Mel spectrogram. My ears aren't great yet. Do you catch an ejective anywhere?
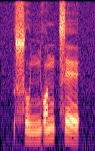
no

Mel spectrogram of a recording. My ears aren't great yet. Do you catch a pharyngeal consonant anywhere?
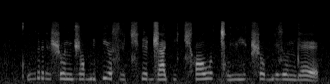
no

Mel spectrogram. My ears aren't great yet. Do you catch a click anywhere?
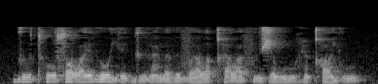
no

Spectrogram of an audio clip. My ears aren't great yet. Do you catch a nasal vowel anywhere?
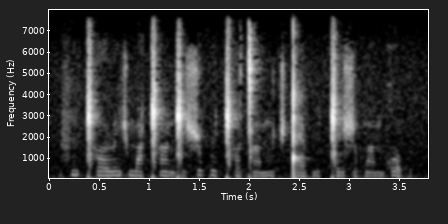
yes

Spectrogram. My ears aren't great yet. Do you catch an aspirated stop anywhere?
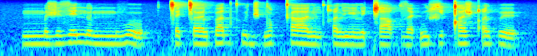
yes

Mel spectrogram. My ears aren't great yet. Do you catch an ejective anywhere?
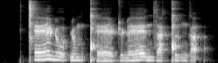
no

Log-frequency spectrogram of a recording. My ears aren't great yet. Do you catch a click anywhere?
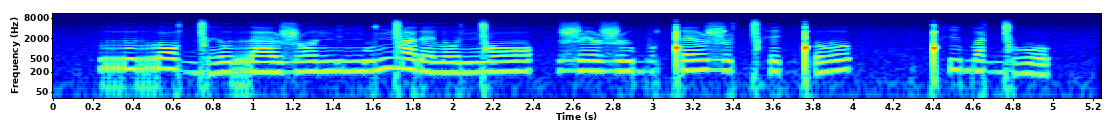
yes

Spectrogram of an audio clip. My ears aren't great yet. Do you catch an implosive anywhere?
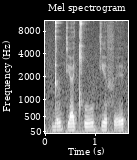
no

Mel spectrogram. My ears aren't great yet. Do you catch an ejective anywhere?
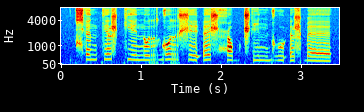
yes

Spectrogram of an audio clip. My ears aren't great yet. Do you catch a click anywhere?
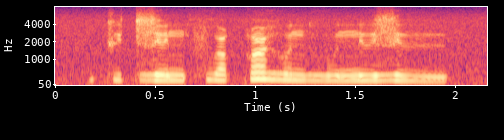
no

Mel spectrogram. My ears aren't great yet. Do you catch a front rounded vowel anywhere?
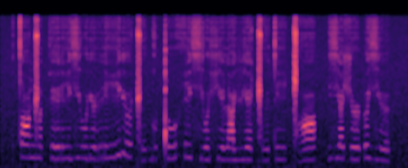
yes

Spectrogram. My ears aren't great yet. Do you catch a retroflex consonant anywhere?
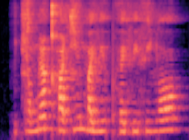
no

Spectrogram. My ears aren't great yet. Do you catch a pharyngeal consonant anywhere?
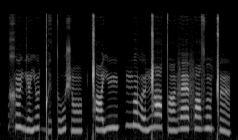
no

